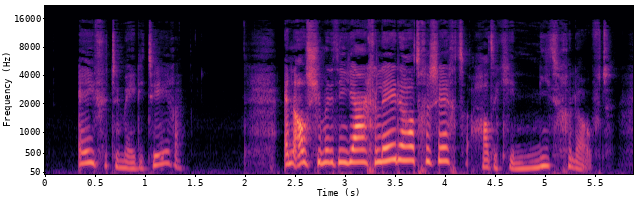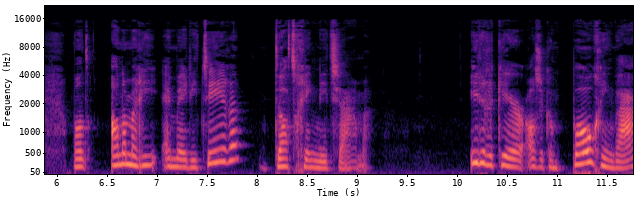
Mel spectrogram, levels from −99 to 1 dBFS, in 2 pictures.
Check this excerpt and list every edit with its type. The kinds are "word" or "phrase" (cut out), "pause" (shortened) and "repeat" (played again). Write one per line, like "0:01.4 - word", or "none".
none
